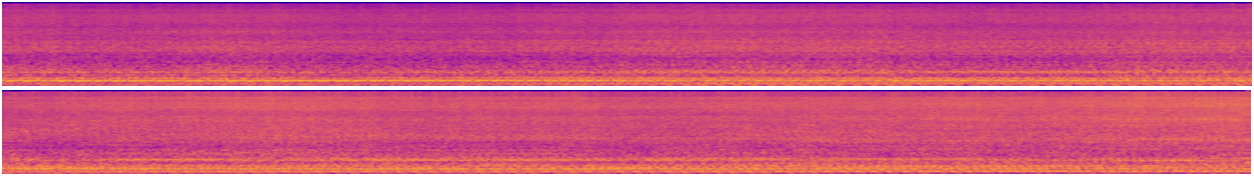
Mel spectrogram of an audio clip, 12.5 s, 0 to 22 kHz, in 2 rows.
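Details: First start of a new 347 stroker V8 in a 1966 Mustang Fastback with T5: a steady, lumpy idle held at a high, even speed with no dips. The untuned carburettor's idle screws are set too fast.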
